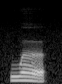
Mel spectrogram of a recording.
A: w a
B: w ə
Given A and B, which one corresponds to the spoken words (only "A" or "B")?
B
